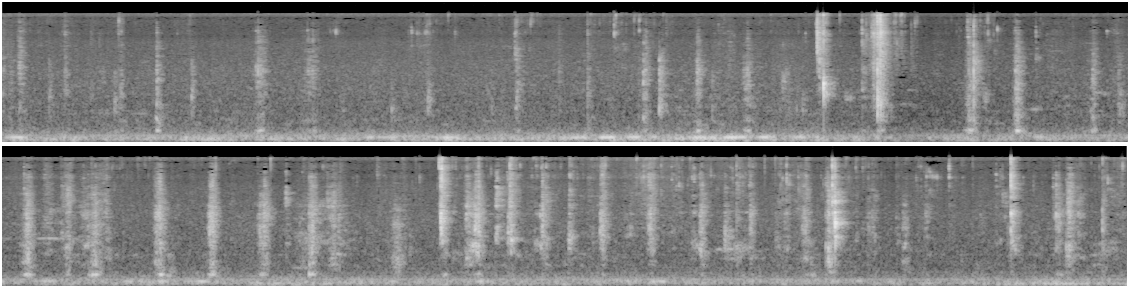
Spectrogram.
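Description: Close-up eating sounds: chewing and smacking of rice, fried milkfish and raw vegetables eaten by hand, with many irregular sharp clicks and crunches.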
